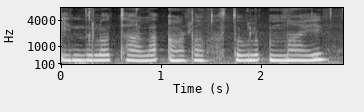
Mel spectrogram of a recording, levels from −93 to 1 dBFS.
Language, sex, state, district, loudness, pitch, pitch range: Telugu, female, Telangana, Hyderabad, -12 LUFS, 270 Hz, 265-270 Hz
